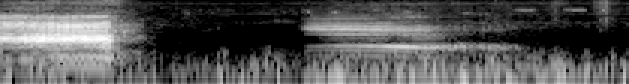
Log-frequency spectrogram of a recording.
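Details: Cow sounds from a cute cow compilation: a loud, bright, harmonic bellow ending abruptly after under a second, then a softer, lower moo that sags in pitch and trails off amid background rustle.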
